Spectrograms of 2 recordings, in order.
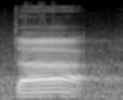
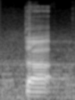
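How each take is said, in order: First: The final consonant is dragged out slightly. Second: The final consonant stops short and firmly. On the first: The speaker calls it wrong. "Tidak boleh agak diseret" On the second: The speaker calls it right. "Berakhirnya di sini"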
